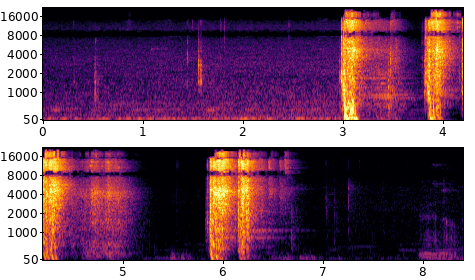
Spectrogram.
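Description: A KWC blowback airgun submachine gun fires several short full-auto bursts, loud sharp rattling volleys with brief pauses between them, following quiet handling noises.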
